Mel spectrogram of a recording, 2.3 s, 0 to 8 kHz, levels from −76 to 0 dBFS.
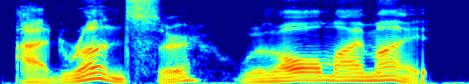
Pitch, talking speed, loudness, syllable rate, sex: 120 Hz, 180 wpm, -17 LUFS, 3.7 syllables/s, male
